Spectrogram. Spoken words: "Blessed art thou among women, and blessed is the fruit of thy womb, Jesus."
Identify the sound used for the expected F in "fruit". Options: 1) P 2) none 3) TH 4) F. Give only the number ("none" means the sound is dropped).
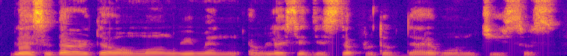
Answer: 4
